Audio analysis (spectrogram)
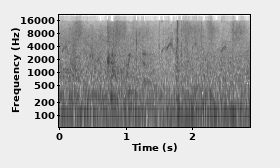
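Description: A Confringo fire-blast spell explodes in Hogwarts Legacy, a loud booming blast buried in dense, continuous combat noise with one sharper impact midway.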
